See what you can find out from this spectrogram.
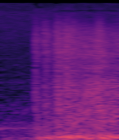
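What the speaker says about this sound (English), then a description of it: "And that's an ammo explosion" An ammunition explosion in the Battletech video game, modded with Roguetech, sets off a sudden loud blast that becomes a dense, rumbling roar of crackling detonations.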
